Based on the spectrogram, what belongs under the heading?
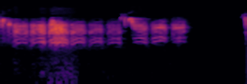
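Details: Black-capped Chickadee alarm in winter, with chickadees moved up to the treetops calling to each other: a rapid run of about ten harsh, buzzy 'dee' notes over two and a half seconds, ending with a faint high note. More dees signal higher threat, possibly a predator nearby.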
